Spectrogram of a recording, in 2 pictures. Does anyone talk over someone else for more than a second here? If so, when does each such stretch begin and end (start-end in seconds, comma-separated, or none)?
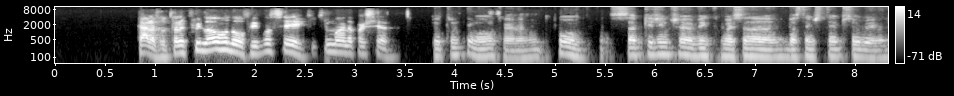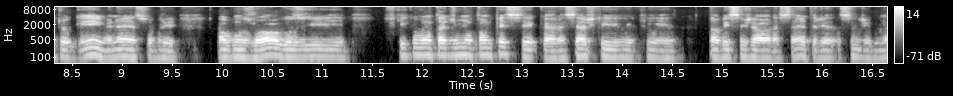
none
